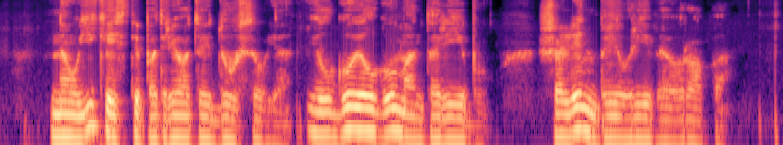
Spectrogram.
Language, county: Lithuanian, Vilnius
